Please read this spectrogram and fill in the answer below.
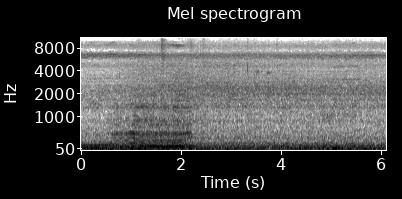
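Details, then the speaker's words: Car after hitting a deer, now needing exhaust work: a deep, throaty rumble, louder than stock, swells as the car pulls away and then settles. The owner suspects the muffler or an exhaust leak, possibly a bone piercing the pipe. "sometimes it sounds like a cow but that's probably the muffler"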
